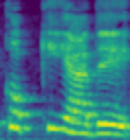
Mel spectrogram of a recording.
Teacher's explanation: குற்றியல் உகரத்தில் உள்ள உகரம் இகரமாக மாறும் அந்த இகரம் தனக்குரிய ஒரு மாத்திரை அளவிலே இருந்து அரை மாத்திரை அளவாக குறைந்து ஒலிக்கும் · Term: குற்றியல் இகரம்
